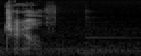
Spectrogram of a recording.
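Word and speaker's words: gaol: Oh, they're in jail. British spelling of the word jail. I see it. Look at Jailbreak. Oh. Oh. Oh. Is it still pronounced jail? Spelled G A L. Jail.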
